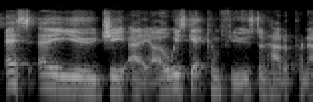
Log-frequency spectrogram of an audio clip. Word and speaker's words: Sauga: And so if people want to follow SaugaTalks, it's SAUGA. I always get confused on how to pronounce it, I'm afraid.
